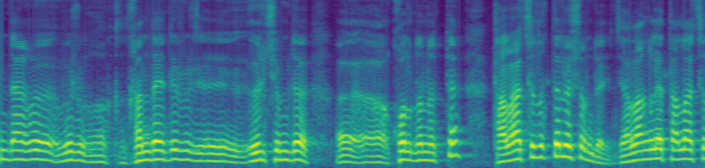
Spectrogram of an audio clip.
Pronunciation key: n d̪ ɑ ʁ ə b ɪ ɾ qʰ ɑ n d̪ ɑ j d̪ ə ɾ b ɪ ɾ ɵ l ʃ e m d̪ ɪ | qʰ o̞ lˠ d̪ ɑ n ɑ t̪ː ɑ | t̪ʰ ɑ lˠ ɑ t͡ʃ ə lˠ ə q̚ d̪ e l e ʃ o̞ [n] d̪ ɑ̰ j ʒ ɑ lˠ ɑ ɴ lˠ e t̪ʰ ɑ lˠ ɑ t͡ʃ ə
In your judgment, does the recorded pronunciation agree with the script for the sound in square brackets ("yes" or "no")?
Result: yes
